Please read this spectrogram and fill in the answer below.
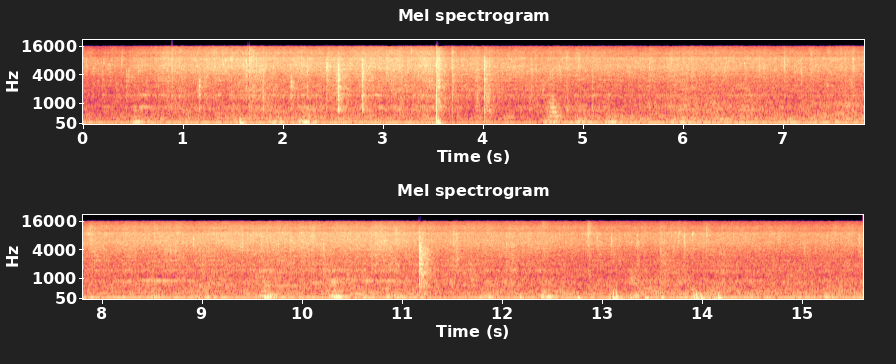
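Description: Chopped garlic and curry leaves sizzling steadily in a little hot oil in a nonstick pan, stirred with a spatula, with a few sharp clicks.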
